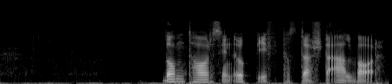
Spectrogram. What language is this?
Swedish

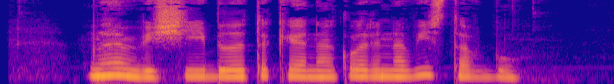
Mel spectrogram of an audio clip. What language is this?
Czech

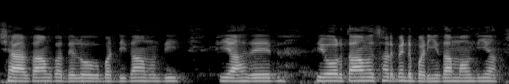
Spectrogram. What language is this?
Dogri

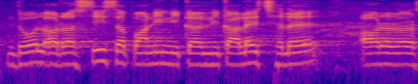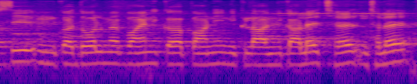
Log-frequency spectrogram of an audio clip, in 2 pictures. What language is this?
Maithili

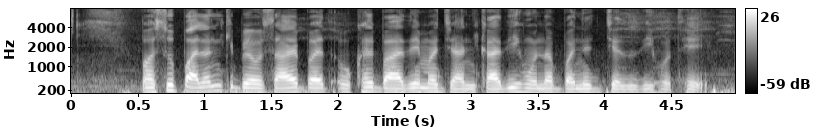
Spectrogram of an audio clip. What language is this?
Chhattisgarhi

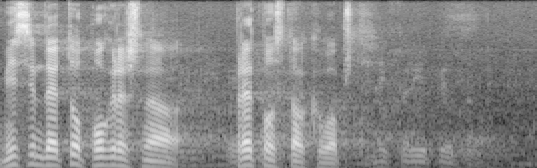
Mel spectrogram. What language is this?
Serbian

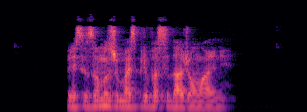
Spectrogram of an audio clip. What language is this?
Portuguese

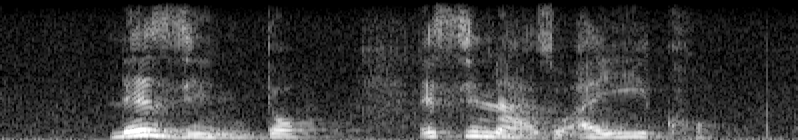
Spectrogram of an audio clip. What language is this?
Zulu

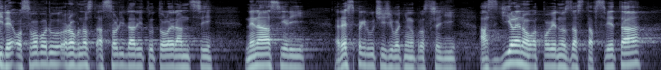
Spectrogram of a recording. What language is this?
Czech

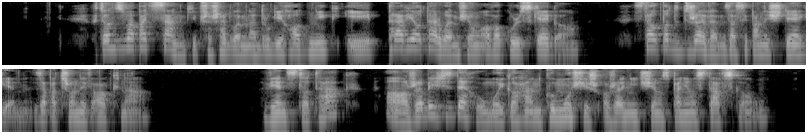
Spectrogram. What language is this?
Polish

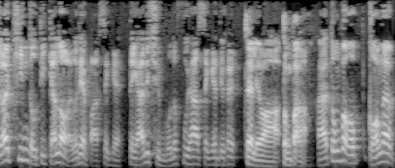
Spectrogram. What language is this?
Chinese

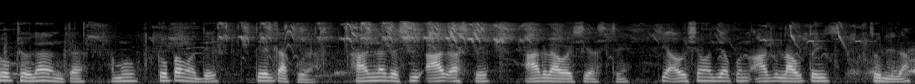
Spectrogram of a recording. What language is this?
Marathi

